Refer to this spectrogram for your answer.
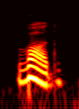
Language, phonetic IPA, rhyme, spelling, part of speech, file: Hungarian, [ˈvɒd], -ɒd, vad, adjective / noun, Hu-vad.ogg
- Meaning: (adjective) 1. wild, untamed 2. uncontrolled, unregulated; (noun) game (wild animal)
